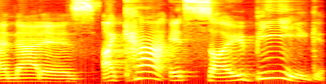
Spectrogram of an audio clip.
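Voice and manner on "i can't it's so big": Australian accent, very slow and drawn out. Quoting the sentence heard most while in Australia, in an Australian accent. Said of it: "I did learn to say one thing in an Australian accent".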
